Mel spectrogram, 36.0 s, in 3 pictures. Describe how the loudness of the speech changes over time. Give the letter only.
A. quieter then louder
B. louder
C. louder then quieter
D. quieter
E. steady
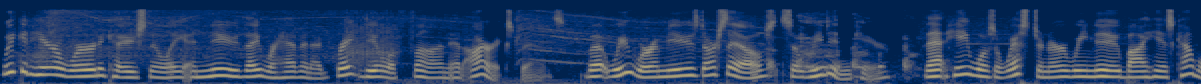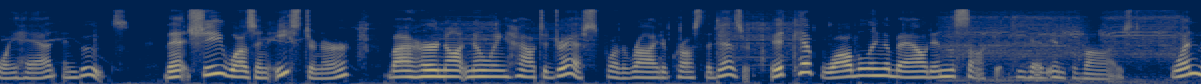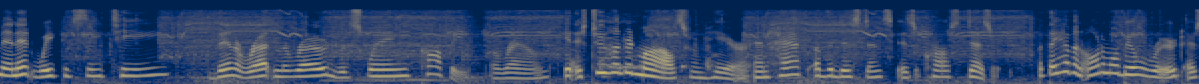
E.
